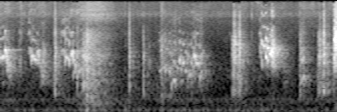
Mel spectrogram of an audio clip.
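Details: Several short, bright parakeet chirps from pet birds, mixed with brief clicks and rustling bursts, and a louder harsh squeak at the very end.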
